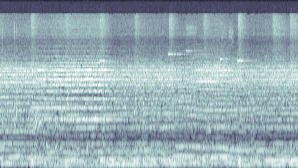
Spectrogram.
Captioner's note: audience chattering; processional music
